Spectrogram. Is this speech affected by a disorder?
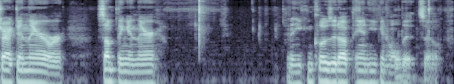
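No.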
